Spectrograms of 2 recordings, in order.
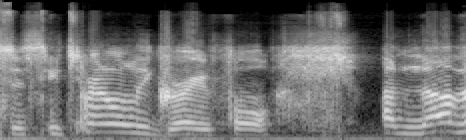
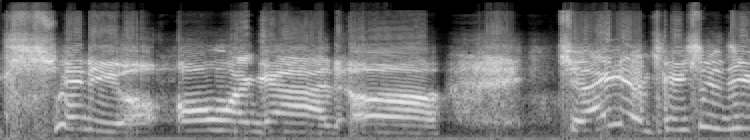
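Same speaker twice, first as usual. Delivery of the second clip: put-on flustered, excited stammer, much higher, slower; 6 semitones higher than usual. Recounting asking someone for a picture, retelling flustered stammering. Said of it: "I could barely get my words together".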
